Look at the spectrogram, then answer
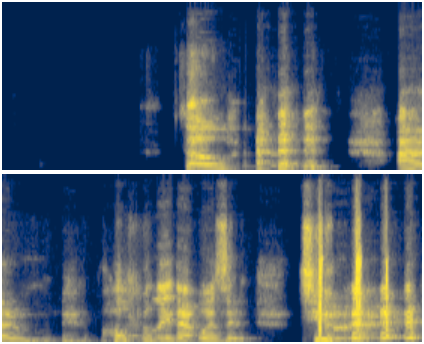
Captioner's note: chuckles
